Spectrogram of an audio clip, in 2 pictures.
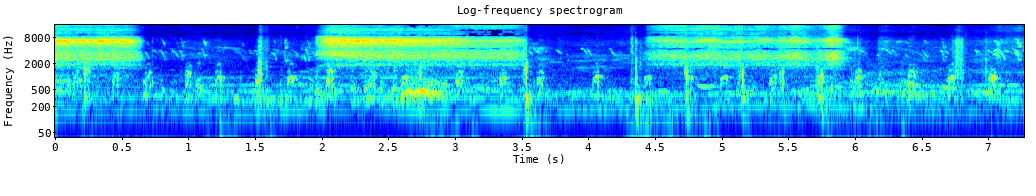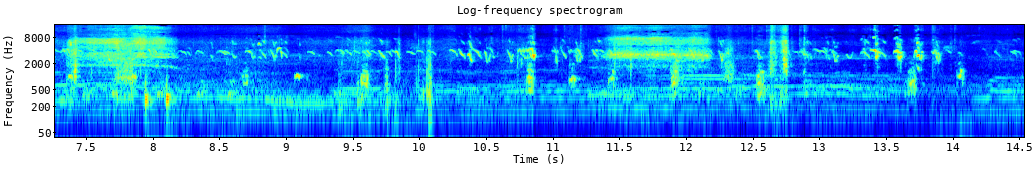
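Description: A hen clucking among her chicks, with a steady run of rapid high chick peeps. The peeping is broken by several loud bursts of rushing noise, each a second or two long.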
